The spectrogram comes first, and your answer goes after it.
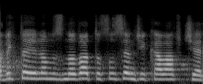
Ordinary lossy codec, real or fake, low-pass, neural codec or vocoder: AAC, 48 kbps; fake; 10.8 kHz; codec, 24 kHz, 0.9 kbps, WavTokenizer, large speech release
